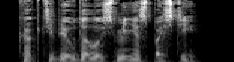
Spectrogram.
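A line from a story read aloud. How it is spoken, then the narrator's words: Plain. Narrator (Russian): спросил я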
